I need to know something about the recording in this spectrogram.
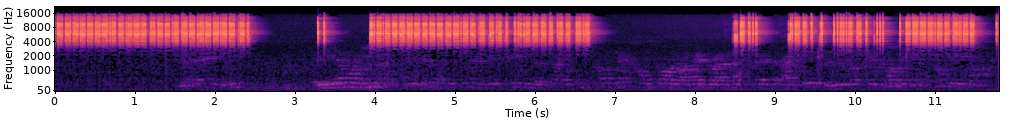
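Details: Plebeian cicada (Lyristes plebeja), Europe's largest cicada, deliberately disturbed while sap-feeding and showing displeasure: loud high buzzing bursts broken by pauses, with a man speaking during the gaps.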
